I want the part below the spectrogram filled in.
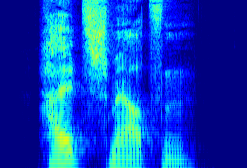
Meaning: plural of Halsschmerz
- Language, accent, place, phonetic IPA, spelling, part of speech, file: German, Germany, Berlin, [ˈhalsˌʃmɛʁt͡sn̩], Halsschmerzen, noun, De-Halsschmerzen.ogg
